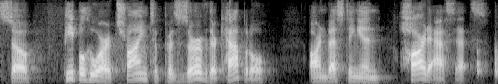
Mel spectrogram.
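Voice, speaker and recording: Against a quiet background, a man speaks with a fairly high pitch. His pitch swings very widely. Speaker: seminary professor. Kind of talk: lecture.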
